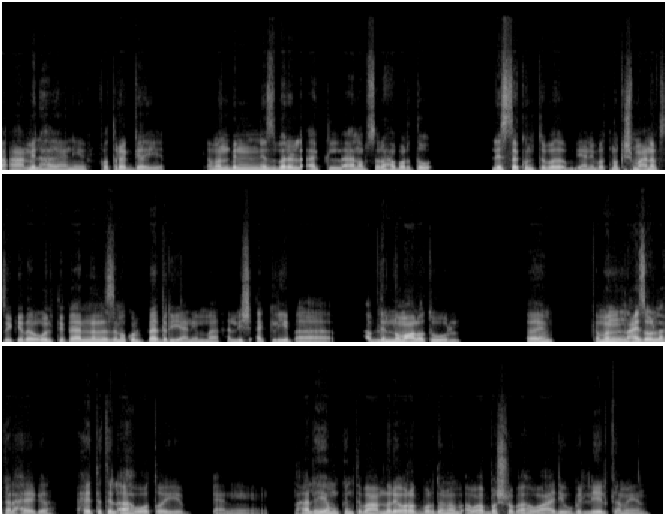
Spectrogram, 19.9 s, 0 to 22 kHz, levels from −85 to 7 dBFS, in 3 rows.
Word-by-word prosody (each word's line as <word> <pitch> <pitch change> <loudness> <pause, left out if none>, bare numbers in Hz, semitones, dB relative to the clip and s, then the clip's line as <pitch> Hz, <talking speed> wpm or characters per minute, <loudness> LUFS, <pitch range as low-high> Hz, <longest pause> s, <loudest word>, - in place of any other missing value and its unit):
أعملها 105 +3 0
يعني 100 0 -5
في - - -37
الفترة 105 - -1
الجاية. 85 -3 -3 0.4
كمان 110 +9 0
بالنسبة 145 +5 +3
للأكل، 155 +3 -1
أنا 145 - 0
بصراحة 155 +2 -1
برضه 150 0 -2 0.6
لسه 150 +2 +5
كنت 110 -8 -3
ب 100 -1 0
يعني 85 0 -6
باتناقش 110 +5 -4
مع 95 - +1
نفْسِي 120 +1 -1
كده 135 +2 +1
وقلت 135 -1 0
فعلًا 125 +1 +3
إن 125 - +1
أنا 125 - +3
لازم 120 0 +1
آكل 115 - -1
بدري، 105 -2 +3
يعني 85 -1 -5
ما 85 0 -6
أخليش 100 +7 -6
أكلي 120 +1 -4
يبقى 85 -4 -4 0.3
قبل 110 +2 -2
النوم 105 0 +5
على 100 -2 +7
طول، 90 -4 -3 0.7
فاهم، 95 +5 +1 0.4
كمان 130 - +4
عايز 140 +3 +5
أقول 135 +1 +6
لك 140 - +1
على - - 0
حاجة، 90 -1 -3 0.2
حتّة - - 0
القهوة 95 -5 +2
طيب، 85 -2 -5 0.3
يعني 75 -1 -15 0.3
هل 115 +3 0
هي 130 0 +4
ممكن 130 0 -3
تبقى 105 -2 +2
عاملة 100 +4 +2
لي 115 - +5
أرق 115 -1 +4
برضه؟ 105 +3 -2
إن 105 - -2
أنا 110 0 -2
أوقات 100 +6 0
باشرب 115 -1 -2
قهوة 95 -3 -1
عادي 90 +1 -2
وبالليل 90 +2 -2
كمان. 85 0 -9
105 Hz, 185 wpm, -24 LUFS, 90-125 Hz, 0.7 s, على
